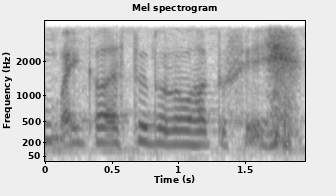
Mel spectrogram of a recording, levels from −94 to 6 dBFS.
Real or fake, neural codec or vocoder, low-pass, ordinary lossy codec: real; none; 3.6 kHz; none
